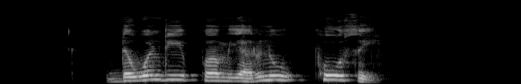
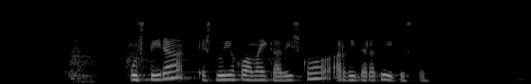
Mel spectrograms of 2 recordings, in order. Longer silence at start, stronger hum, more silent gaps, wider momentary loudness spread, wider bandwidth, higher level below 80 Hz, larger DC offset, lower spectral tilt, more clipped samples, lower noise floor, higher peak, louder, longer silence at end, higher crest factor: first, 1.1 s vs 0.7 s; neither; second, none vs 1.10-1.23 s; second, 9 LU vs 20 LU; first, 11 kHz vs 7.6 kHz; first, -76 dBFS vs under -90 dBFS; neither; first, -6.5 dB/octave vs -4.5 dB/octave; neither; about the same, -90 dBFS vs under -90 dBFS; first, -8 dBFS vs -22 dBFS; first, -23 LUFS vs -39 LUFS; first, 1.45 s vs 1.05 s; about the same, 16 dB vs 18 dB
